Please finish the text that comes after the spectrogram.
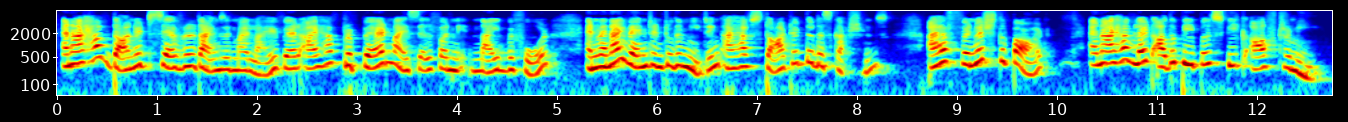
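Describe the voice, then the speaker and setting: High-pitched woman presenting an English lesson. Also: animated, normal speed. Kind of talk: scripted instructional narration.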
